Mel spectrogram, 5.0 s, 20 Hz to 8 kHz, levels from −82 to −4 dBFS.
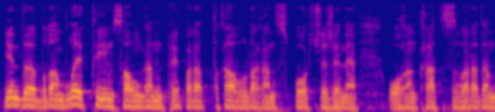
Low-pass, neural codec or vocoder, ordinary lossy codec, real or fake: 7.2 kHz; codec, 16 kHz, 8 kbps, FreqCodec, larger model; none; fake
